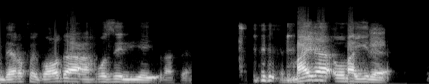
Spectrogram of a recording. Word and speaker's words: Roseli: Com gols de Roseli ou Roseli, acho que depende, né, da pronúncia que a mãe dele. – Mano, é Roseli, Com gols de... É Roseli, é Roseli.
